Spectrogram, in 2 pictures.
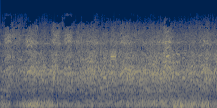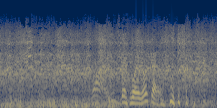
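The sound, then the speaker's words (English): A huge flock of thousands of snow geese rising up from the ground, honking together in a dense, continuous, loud clamor, with individual calls rising above the wall of sound near the end. “It was as if the ground where the snow geese were had been covered with snow, and then someone scooped it all up”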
